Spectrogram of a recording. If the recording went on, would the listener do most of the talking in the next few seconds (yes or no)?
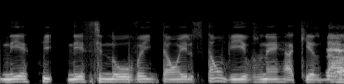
yes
